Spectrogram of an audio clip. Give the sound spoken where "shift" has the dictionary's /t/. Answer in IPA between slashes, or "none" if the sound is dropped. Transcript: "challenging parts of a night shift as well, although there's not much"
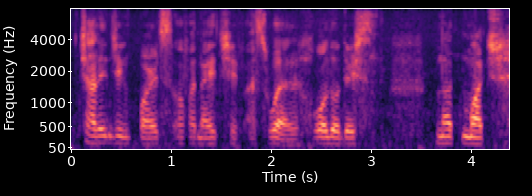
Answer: none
